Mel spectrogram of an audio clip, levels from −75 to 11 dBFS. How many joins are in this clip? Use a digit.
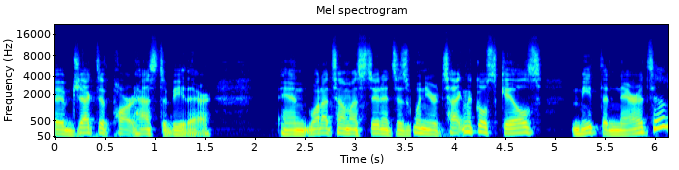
1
